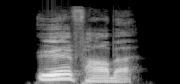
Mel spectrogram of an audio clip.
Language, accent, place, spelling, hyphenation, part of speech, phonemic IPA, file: German, Germany, Berlin, Ölfarbe, Öl‧far‧be, noun, /ˈøːlˌfaʁbə/, De-Ölfarbe.ogg
- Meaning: oil paint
